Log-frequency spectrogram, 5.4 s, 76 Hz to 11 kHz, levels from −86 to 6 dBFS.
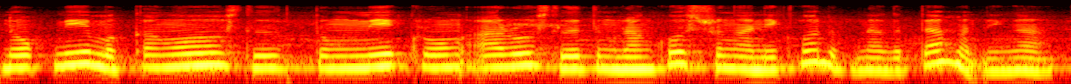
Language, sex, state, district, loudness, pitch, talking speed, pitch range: Garo, female, Meghalaya, South Garo Hills, -15 LUFS, 210 Hz, 110 wpm, 195-230 Hz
